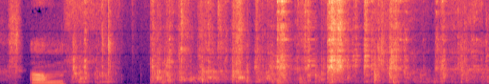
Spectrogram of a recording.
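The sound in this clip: Metal measuring spoons clatter and clink as someone rummages for a teaspoon: many quick, bright metallic rattles and taps in an irregular run, with a brief voice early on.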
